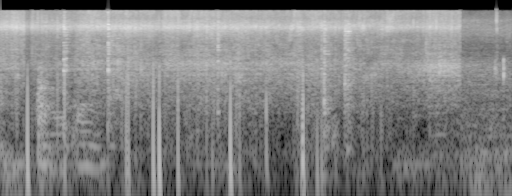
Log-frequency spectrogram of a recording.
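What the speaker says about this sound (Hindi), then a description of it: "इसके बाद हम ये प्याज डाल देते हैं, इसको हम चला देते हैं।" Onions, mustard seeds and curry leaves fry in oil for poha while being stirred, a constant sizzle dotted with sharp pops and ticks, close and alone.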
